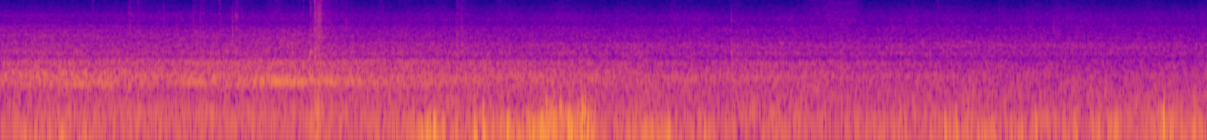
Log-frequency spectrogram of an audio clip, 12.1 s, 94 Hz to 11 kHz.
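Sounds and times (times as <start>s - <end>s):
distant electric train rumble: 0.0s - 12.0s
wind buffeting microphone: 0.0s - 12.0s.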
